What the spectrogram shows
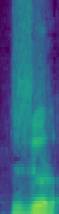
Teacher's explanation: rohnya tebal karena sebelumnya baris di atas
